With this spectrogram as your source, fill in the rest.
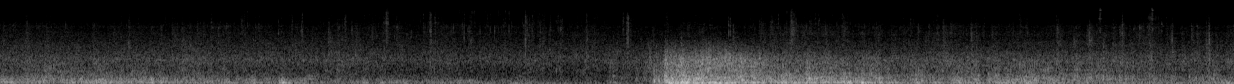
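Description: A man talks quietly into a headset microphone.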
